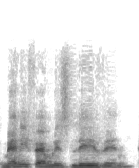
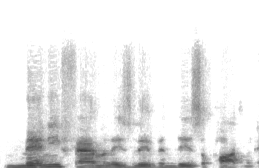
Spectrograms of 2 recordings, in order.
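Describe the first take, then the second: First: "in" left hanging before a stop; wrongly placed stop. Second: Each word of "Many families live in this apartment" carefully articulated; perfect pronunciation. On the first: Teacher showing students where not to stop, halting after "in". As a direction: break off after "in" as if mid-sentence. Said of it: "if you stop somewhere like this".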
